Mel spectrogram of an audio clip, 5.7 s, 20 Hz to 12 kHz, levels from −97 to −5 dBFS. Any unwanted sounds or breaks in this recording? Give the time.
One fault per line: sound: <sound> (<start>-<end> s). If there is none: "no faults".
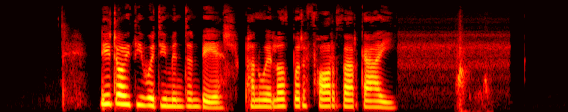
sound: whoosh (4.5-4.9 s)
